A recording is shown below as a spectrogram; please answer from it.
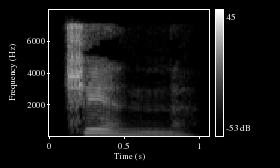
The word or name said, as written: qin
